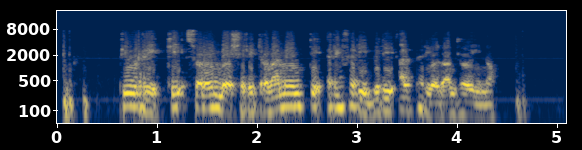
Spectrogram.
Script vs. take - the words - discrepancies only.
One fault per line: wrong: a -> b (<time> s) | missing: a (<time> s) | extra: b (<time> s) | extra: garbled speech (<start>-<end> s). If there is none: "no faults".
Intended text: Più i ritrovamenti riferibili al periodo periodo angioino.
extra: ricchi sono invece (0.8 s)
missing: periodo (3.9 s)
